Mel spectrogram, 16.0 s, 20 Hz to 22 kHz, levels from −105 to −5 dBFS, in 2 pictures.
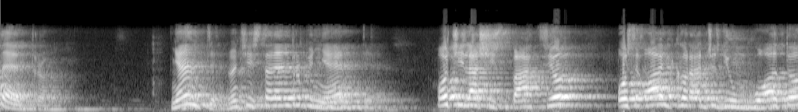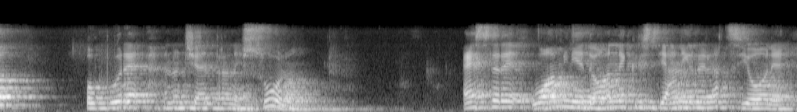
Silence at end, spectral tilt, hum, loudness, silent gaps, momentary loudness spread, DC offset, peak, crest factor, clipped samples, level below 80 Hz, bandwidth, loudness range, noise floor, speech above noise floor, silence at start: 0 s; -4.5 dB/octave; none; -16 LUFS; none; 14 LU; under 0.1%; 0 dBFS; 16 dB; under 0.1%; -56 dBFS; 8.8 kHz; 11 LU; -60 dBFS; 45 dB; 0 s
